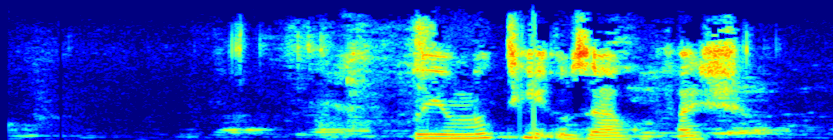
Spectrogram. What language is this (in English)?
Kinyarwanda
